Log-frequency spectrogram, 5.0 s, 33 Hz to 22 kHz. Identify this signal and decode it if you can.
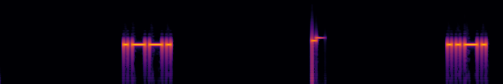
Morse code, heard as a keyed tone, about 27 wpm, 700 Hz. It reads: P F
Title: Single Letters - Phonetic Pronunciation 28wpm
